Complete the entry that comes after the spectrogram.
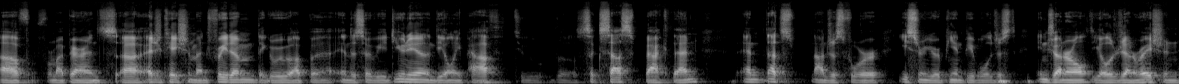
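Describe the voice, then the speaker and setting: A man with a Russian accent speaks quickly in a very deep, low pitch, his tone bright and sharp, his intonation monotone and flat, with hardly any pauses. His loudness swings widely, on a very clean recording with a silent background. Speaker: entrepreneur and event host. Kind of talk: casual podcast interview.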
